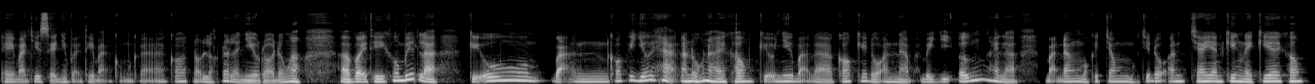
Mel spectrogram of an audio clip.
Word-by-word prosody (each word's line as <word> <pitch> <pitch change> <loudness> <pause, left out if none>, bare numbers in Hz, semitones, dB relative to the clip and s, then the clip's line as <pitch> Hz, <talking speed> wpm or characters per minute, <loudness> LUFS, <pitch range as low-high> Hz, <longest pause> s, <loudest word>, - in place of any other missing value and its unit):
theo 115 -1 -4
bạn 110 -1 -4
chia 125 - -3
sẻ 100 -4 -3
như 115 +1 -5
vậy - - -10
thì - - -6
bạn - - -8
cũng - - -11
đã - - -8
có 135 +1 -4
nỗ - - -5
lực 110 -3 -4
rất 155 -3 0
là 120 - -2
nhiều 95 -2 -1
rồi, 90 0 -3
đúng 110 +5 -1
hông? 130 -1 +4 0.4
Ờ, 115 - +4
vậy 120 +2 +5
thì 130 -1 +3
không 180 +8 +3
biết 225 +4 +5
là, 120 -10 +4 0.3
kiểu, 170 +2 +3 0.5
bạn 125 -4 -1
có 155 - -2
cái 185 +2 -1
giới 185 +4 +5
hạn 195 -3 +1
ăn 145 0 +3
uống 145 +5 +4
nào 160 -5 +6
hay 125 0 +3
không? 130 +2 +1
Kiểu - - -4
như, 140 +1 0
bạn, - - -4
à, 100 -2 -3
có 130 - -1
cái 160 - -2
đồ 115 -6 -2
ăn 120 +2 -3
nào 100 -3 -2
bạn - - -13
bị 115 -2 -1
dị 115 - -3
ứng 180 +11 +3
hay 170 -6 +2
là 100 -6 -2 0.3
bạn - - -5
đang 130 - +1
trong 135 - -1
một 115 - -3
cái 135 - -7
trong 130 -1 -2
một 115 - -6
chế 145 - -3
độ 155 0 -1
ăn 140 0 -1
chay, 145 0 +3
ăn 140 -2 +2
kiêng 140 0 +1
này 115 -4 +2
kia 140 - +2
hay 145 - +4
không? 140 0 +1
130 Hz, 310 wpm, -22 LUFS, 115-145 Hz, 0.5 s, nào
